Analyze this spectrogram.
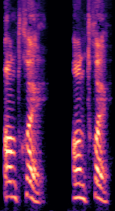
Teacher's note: combine the nasal sound of e n with the soft t and the French r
